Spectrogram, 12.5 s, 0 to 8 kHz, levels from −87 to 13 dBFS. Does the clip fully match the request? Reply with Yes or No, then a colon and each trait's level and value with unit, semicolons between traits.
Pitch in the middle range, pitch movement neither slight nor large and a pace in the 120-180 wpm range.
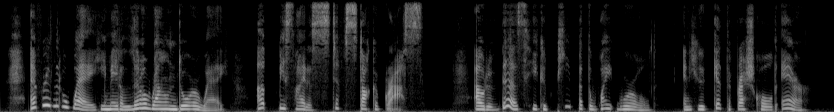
No: high, 230 Hz; average, 4.6 semitones; average, 165 wpm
